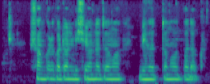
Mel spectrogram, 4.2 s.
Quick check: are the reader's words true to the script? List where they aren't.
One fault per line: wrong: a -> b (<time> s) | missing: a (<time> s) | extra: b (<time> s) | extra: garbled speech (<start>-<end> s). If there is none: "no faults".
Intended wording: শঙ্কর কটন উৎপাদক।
extra: বিশ্বের অন্যতম বৃহত্তম (1.5 s)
